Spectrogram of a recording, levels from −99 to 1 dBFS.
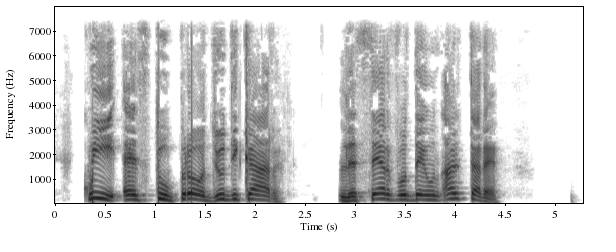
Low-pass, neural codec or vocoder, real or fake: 7.2 kHz; none; real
